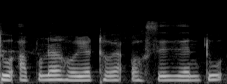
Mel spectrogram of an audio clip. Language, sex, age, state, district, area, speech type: Assamese, female, 18-30, Assam, Dibrugarh, rural, spontaneous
